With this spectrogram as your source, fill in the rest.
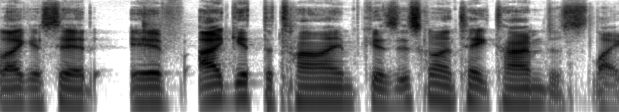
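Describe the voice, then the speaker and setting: A man in a very clean recording with a silent background and a dry, close sound with no echo. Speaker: tech live streamer. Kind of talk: casual live stream commentary. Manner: fast; casual, halting with repetitions.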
